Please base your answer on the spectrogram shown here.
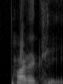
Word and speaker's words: Parki: I'm Parki. Paraki, yeah. How you park a car, lock it with the key, Parki.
